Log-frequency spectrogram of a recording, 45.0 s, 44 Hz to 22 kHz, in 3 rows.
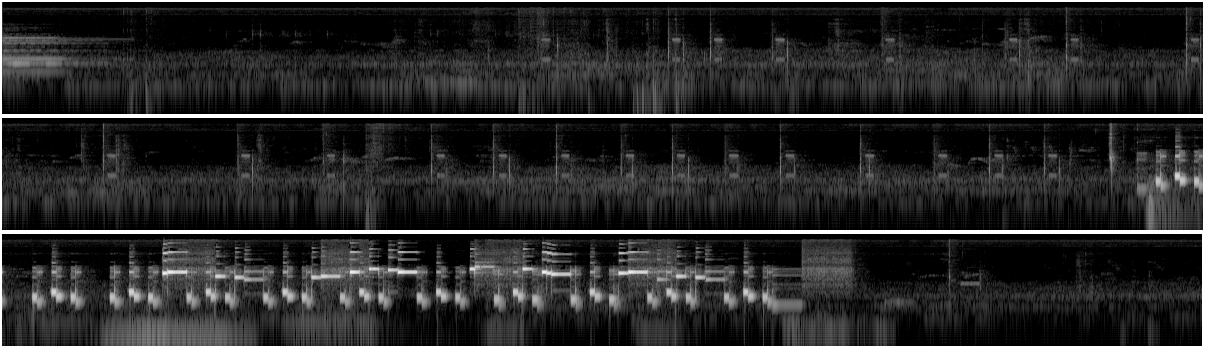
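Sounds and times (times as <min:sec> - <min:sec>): phone ringtone melody: 0:00.0 - 0:00.9, 0:29.2 - 0:40.0.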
